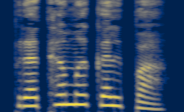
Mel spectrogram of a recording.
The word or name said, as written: ಪ್ರಥಮಕಲ್ಪ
